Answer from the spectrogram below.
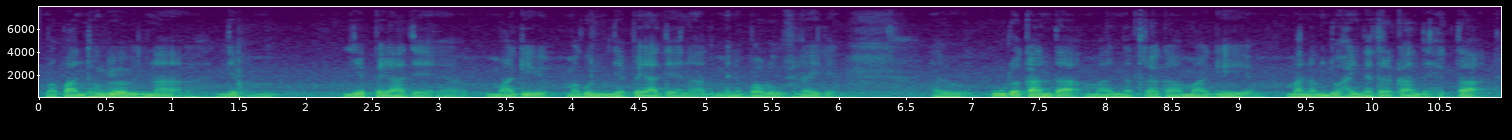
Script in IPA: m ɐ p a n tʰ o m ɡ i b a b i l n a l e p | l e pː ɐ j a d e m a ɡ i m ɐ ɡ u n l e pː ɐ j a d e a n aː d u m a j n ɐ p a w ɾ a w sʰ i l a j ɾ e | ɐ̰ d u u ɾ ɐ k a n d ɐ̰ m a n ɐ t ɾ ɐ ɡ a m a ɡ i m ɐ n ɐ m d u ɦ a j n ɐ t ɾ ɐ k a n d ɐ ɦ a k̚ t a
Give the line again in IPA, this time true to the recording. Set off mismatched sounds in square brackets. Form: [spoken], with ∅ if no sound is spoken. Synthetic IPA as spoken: m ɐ p a n tʰ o [ŋ] ɡ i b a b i l n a l e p | l e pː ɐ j a d e m a ɡ i m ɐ ɡ u n l e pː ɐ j a d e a n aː d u m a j n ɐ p a w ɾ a w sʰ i l a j ɾ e | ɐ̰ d u u ɾ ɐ k a n d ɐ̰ m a n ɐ t ɾ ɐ ɡ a m a ɡ i m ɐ n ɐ m d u ɦ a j n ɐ t ɾ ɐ k a n d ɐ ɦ [e] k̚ t a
